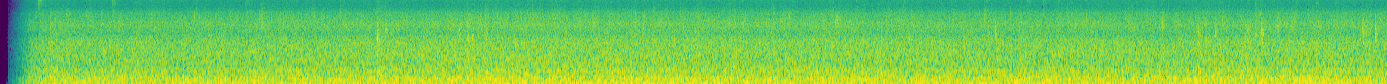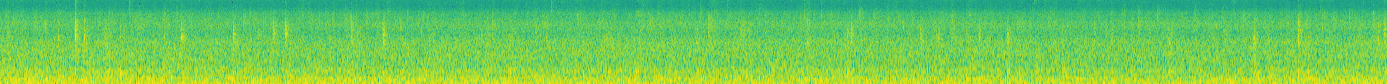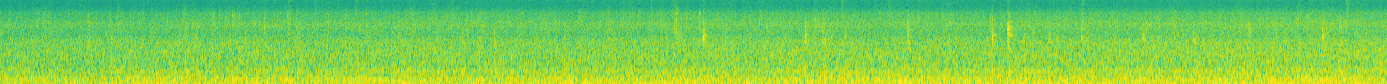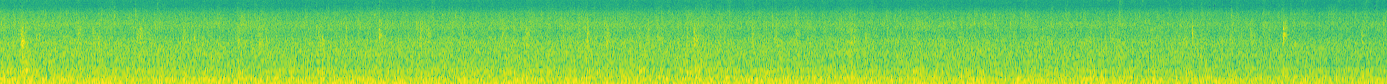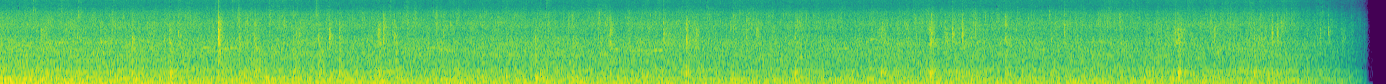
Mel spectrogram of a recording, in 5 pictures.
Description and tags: binaural lmnln rain inside
Binaural recording of rain recorded from inside an office-building in the city of Utrecht.
atmosphere, binaural, noise, rain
